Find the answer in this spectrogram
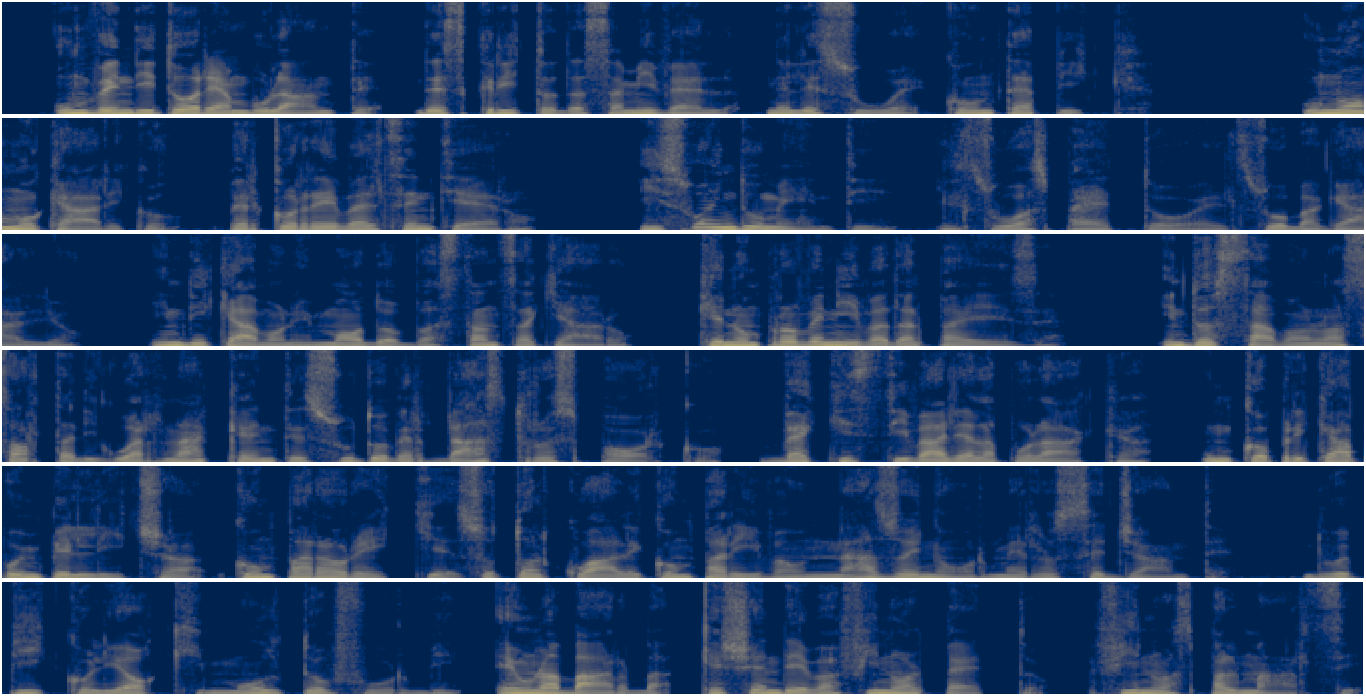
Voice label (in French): audioguide italien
